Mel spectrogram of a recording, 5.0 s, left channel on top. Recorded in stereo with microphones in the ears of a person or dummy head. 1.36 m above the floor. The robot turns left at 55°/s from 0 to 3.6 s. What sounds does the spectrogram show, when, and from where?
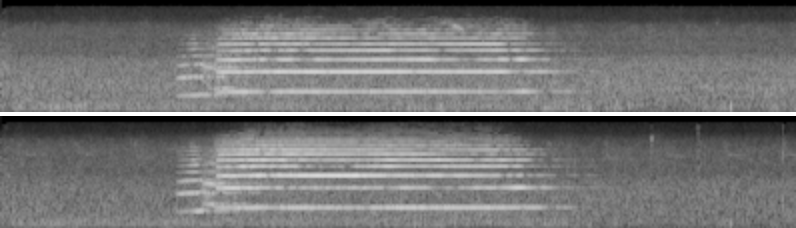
1.1 s a trumpet: 20° right, 1.0 m; by 3.4 s 145° right, 1.0 m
